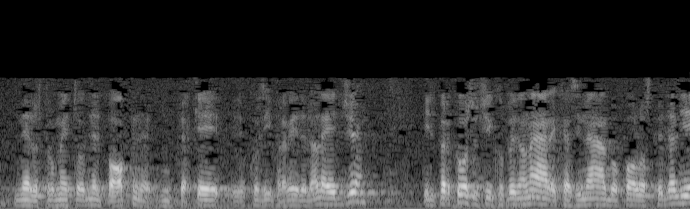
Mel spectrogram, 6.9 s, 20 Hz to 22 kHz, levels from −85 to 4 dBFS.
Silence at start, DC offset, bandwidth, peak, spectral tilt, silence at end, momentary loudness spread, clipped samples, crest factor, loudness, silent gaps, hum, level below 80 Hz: 0 s; 0.4%; 5 kHz; -4 dBFS; -9.5 dB/octave; 0 s; 10 LU; under 0.1%; 18 dB; -22 LUFS; none; none; -50 dBFS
